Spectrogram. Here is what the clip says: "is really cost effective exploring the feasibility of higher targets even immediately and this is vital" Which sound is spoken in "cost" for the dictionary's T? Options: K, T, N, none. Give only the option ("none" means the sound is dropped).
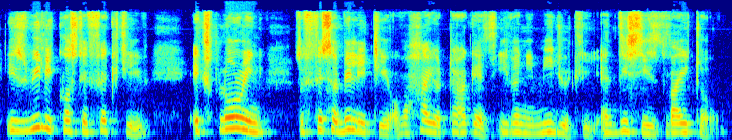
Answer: T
